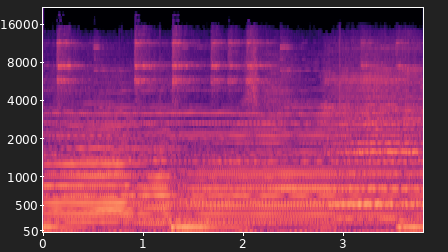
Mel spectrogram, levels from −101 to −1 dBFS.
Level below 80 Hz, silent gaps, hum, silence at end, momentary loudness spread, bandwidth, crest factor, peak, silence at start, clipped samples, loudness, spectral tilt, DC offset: -48 dBFS; none; none; 0 s; 3 LU; 16 kHz; 14 dB; -12 dBFS; 0 s; under 0.1%; -26 LUFS; -4.5 dB/octave; under 0.1%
